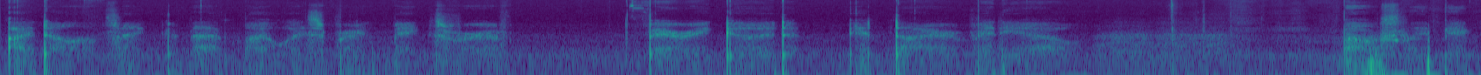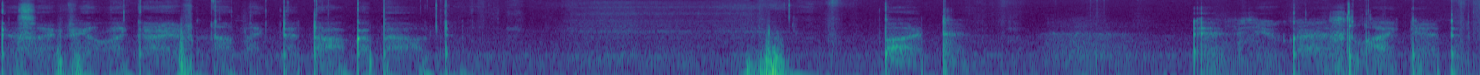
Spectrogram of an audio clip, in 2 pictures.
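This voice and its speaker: An ASMR creator at home, whispering softly in a meandering ramble, with a sore throat and a sniffly nose, into a handheld field recorder. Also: low-quality recording. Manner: soft, meandering, unhurried whisper. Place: home, indoors.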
